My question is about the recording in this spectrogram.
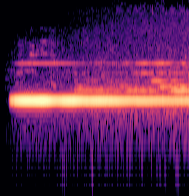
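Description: Background music begins: a sustained bell-like tone, with further higher tones joining about a second in and holding steady.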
